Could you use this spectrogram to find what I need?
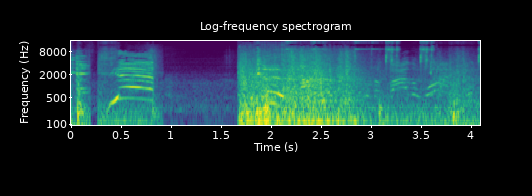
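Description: Wooden crates crash and break apart.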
